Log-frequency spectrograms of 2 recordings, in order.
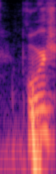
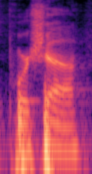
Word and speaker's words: Porsche: stuck with it now porsche or porsche the correct pronunciation is porsha but a lot of times i just say porsche but imagine this thing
